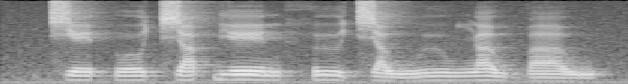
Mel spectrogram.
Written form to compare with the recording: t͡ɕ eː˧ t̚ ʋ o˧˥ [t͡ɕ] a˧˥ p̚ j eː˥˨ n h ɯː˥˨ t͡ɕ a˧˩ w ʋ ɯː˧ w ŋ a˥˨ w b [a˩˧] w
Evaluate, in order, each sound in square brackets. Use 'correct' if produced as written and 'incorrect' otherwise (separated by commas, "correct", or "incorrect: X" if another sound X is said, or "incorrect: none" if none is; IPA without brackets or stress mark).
correct, incorrect: a˧˩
